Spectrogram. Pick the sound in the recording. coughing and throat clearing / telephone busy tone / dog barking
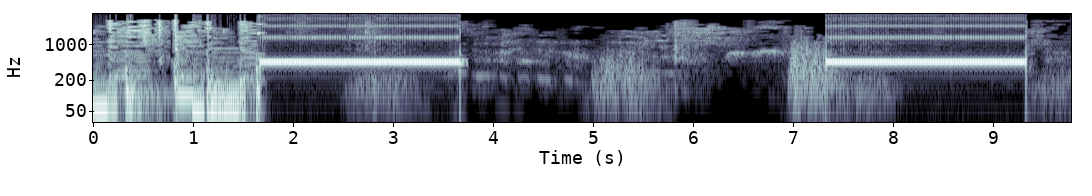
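telephone busy tone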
